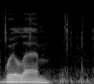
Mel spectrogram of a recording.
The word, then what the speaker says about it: Willem: His name was Willem, which you may say as Will-M, and he was the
